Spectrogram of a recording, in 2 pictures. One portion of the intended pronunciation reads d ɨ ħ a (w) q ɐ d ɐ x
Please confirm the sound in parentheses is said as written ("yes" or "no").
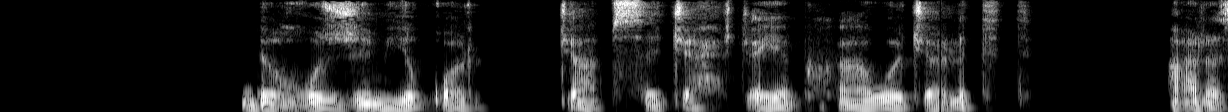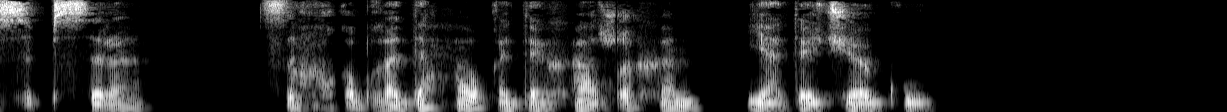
yes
